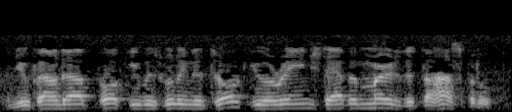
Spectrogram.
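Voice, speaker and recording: An actor playing a middle-aged, driven police lieutenant with a firm, pointed manner in old-time radio drama. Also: male voice, fairly high pitch, fairly even intonation, fast, natural voice. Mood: accusing, determined. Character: dogged veteran male police lieutenant, righteous, driven. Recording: tinny, band-limited, noisy old radio recording.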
